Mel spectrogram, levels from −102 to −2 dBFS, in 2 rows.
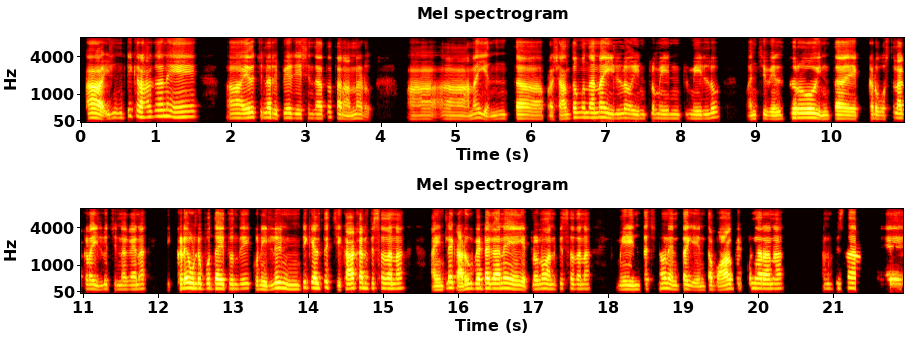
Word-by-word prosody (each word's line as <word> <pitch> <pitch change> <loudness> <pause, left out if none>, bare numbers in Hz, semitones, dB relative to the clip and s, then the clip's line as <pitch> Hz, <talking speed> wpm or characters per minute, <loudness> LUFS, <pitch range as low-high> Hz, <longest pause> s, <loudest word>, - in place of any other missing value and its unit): ఆ! - - +10 0.2
ఇంటికి 165 +7 -12
రాగానే 210 +2 -2 0.7
ఆహ్, 155 +1 0
ఏదో 175 +2 +2
చిన్న 170 - -2
రిపేర్ 160 +2 -4
జేసిన 145 0 -10
తరువాత 145 +6 -4
తనన్నాడు. 135 +2 -6 0.6
ఆహ్, 120 +1 -7 0.2
ఆహ్, 120 -1 -6
"అన్న - - -4 0.2
ఎంత 135 +4 -15 0.4
ప్రశాంతంగుందన్న 170 +6 -1 0.2
ఇల్లు 150 +2 -5
ఇంట్లో 140 +1 -14
మీ - - -2
ఇంట్ 140 -1 -15
మీ 135 - -2
ఇల్లు. 165 +5 -6 0.4
మంచి 130 +3 -11
వెల్తురు 145 +7 -1 0.2
ఇంత 125 +1 -10 0.3
ఎక్కడ 130 - -7
వస్తువులక్కడ 155 +5 -1
ఇల్లు 155 +4 -9
చిన్నగైనా 145 +2 -3 0.4
ఇక్కడే 180 - +6
ఉండ 175 0 +1
బుద్ధయితుంది. 165 -1 +2
కొన్ని 145 -1 -2
ఇల్లు 185 +7 +2 0.2
ఇంటికెళ్తే 180 +4 +2
చికాకనిపిస్తదన్న 175 0 +4 0.4
ఆ - - -7
ఇంట్లోకడుగు 170 +1 +3
పెట్టగానే 175 +1 +7 0.2
ఎట్లనో 155 +5 -4
అనిపిస్తదన. 160 0 -5 0.5
మీరు 145 +1 +1
ఇంత 145 +2 -11
చిన్నగున్నా 170 +1 -1
ఎంత 140 - 0 0.2
ఎంత 125 +3 -4
బాగా - - +6
పెట్టుకున్నారన. 175 -2 +3 0.6
అనిపిస్తా" 165 +1 -2 0.4
అంటే - - -6
160 Hz, 135 wpm, -20 LUFS, 140-175 Hz, 0.7 s, ఆ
